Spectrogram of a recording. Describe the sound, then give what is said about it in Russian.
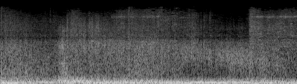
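Bomb explosion blowing a horse-drawn carriage apart on a street: a loud, sustained low roar and rumble fills the whole clip at a steady level, with no separate blasts standing out and no voices. “От взрыва карета распадается на две части. Улицу затягивает густым дымом.”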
